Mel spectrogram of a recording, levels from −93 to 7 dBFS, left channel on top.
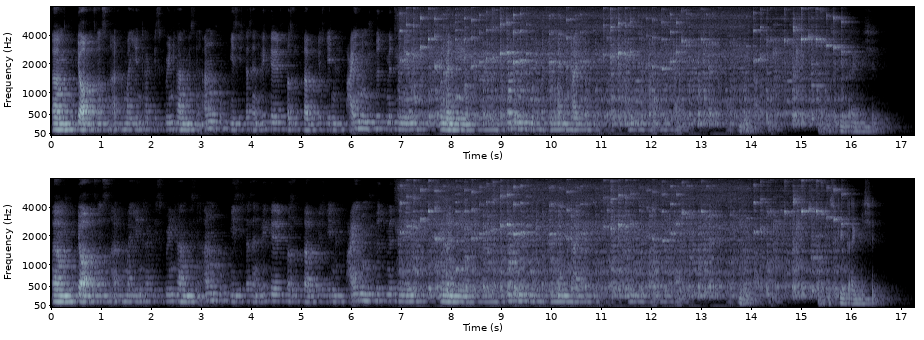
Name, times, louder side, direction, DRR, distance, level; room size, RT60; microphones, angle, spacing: voice 1, 0.0-2.0 2.3-3.3 3.6-7.3 7.8-11.0 11.5-12.6 13.5-13.6 14.0-14.1, equal, 85° left, 2 dB, 0.5 m, -38 dB
sound 1, 6.8-14.6, equal, 25° right, 1.2 m, -52 dB
Bowed string instrument, 6.9-15.9, equal, 20° left, 0.5 m, -40 dB
voice 2, 15.3-16.4, right 4 dB, 65° right, 6 dB, 0.3 m, -45 dB
2.9 x 2.8 x 3.0 m, 1.1 s
head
